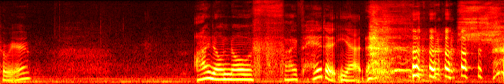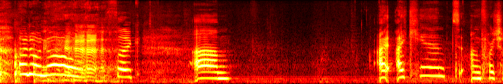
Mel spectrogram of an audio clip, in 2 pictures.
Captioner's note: laughter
